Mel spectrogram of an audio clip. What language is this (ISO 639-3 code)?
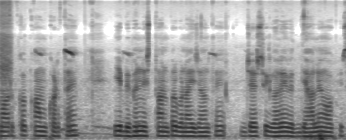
bra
